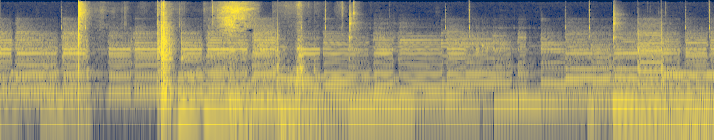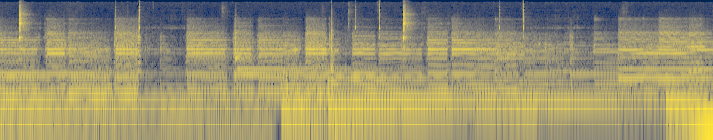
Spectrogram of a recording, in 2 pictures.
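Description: Background guitar music throughout. About a second in come two sharp clicks, wire cutters snipping the end off thin copper wire.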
